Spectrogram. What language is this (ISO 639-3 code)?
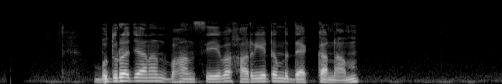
sin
